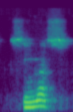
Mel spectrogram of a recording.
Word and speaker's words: Seamus: And I wonder, I guess it's a question for you, Seamus, is that how you pronounce it? Just like shameless, but without the L is the best way to.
